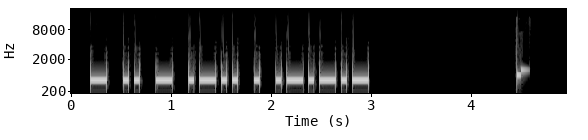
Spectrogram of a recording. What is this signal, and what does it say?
Morse code, heard as a keyed tone, about 22 wpm, 700 Hz. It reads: TITLE.
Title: Sentences from Top 1200 Words 22wpm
